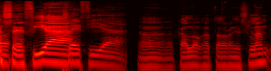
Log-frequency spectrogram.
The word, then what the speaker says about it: Sevilla: Tulisannya Sevilla, bacanya Sevilla.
